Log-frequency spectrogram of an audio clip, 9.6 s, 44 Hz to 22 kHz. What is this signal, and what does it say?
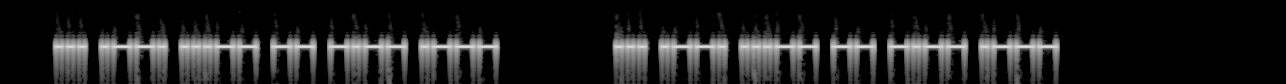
Morse code, heard as a keyed tone, about 28 wpm, 700 Hz. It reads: SP3MYJ SP3MYJ
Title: DXCC-100 Call Signs - 6 Characters - Repeated 3x - 28wpm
